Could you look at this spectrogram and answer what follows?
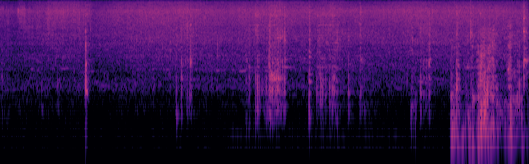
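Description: Grated cauliflower goes into a pan of fried onion, ginger and green chilli, sizzling steadily with scraping stir strokes and clatters close by, busier toward the end, no talk.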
